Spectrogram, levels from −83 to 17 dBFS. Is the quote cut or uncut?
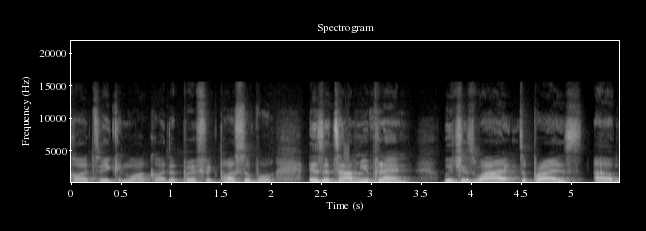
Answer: cut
